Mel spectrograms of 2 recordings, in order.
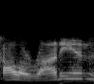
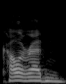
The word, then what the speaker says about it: Coloradan: I've been talking with a fellow Coloradian. Is that how do you say it? Yes, Coloradan.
